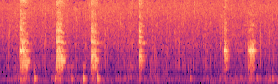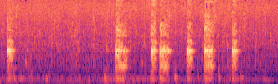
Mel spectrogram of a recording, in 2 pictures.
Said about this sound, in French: Professeur, mais enfin, vous avez fait un orchestre avec les crapauds de la mare Bah oui, ma petite ambre. Pourquoi pas J'ai mis les grenouilles d'un côté, les crapauds de l'autre, et hop, en avant la fanfare.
